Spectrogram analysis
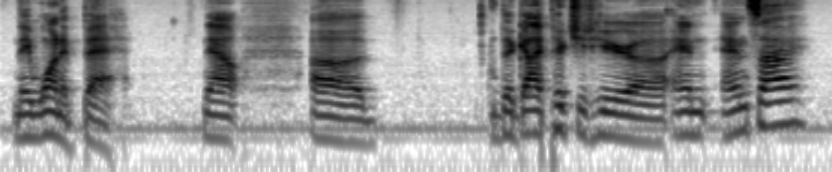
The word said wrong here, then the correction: Anzai: is that how you pronounce it? – I don't see his name. Oh, Anzai.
